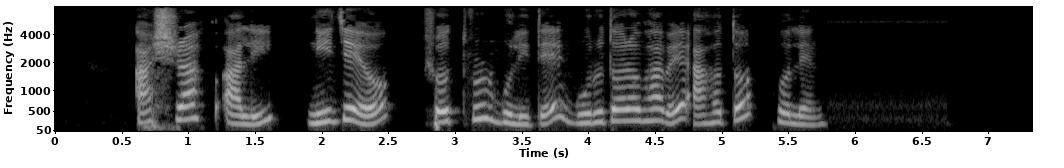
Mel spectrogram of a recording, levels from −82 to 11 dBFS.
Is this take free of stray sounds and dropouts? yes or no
yes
